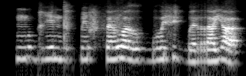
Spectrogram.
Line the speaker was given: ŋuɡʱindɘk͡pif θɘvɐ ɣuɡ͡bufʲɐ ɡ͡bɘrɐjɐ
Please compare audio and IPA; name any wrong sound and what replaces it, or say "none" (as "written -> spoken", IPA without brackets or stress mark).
none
